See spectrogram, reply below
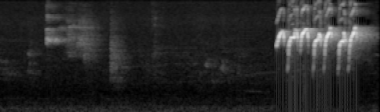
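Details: Male pied bushchat (mantenan), mountain type, heard as a lure: faint scattered high notes, then a loud rapid string of six or seven hooked, descending chirps near the end.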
